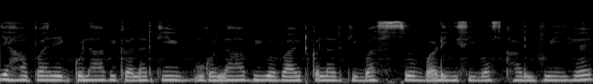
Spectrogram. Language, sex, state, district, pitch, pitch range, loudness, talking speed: Hindi, female, Uttar Pradesh, Etah, 195 Hz, 190-200 Hz, -28 LUFS, 180 wpm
